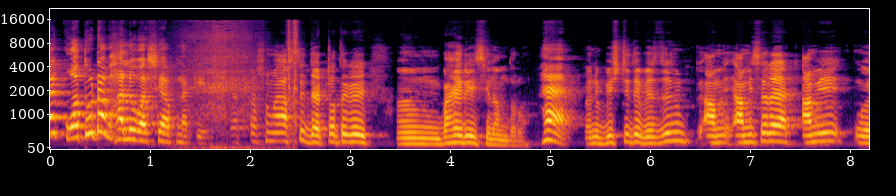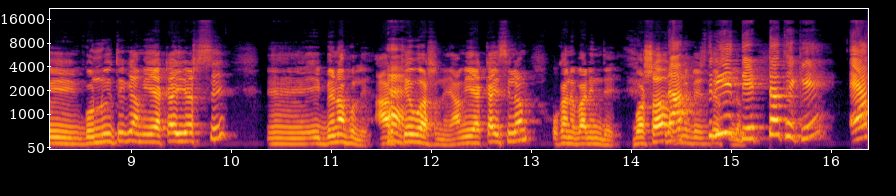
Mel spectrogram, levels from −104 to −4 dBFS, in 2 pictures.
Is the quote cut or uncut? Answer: cut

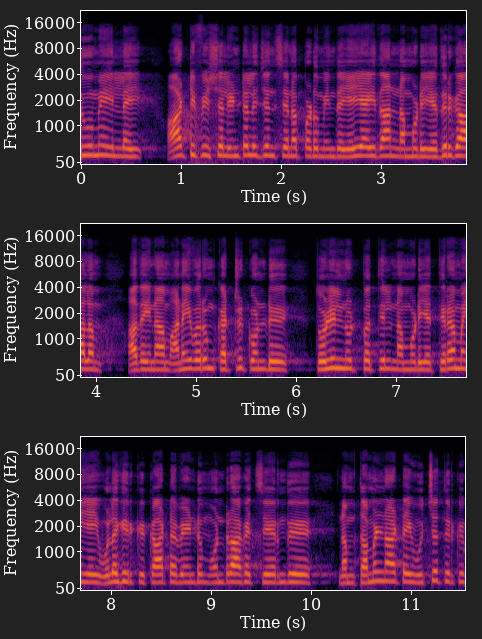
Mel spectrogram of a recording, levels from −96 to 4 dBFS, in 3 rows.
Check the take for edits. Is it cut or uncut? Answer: uncut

